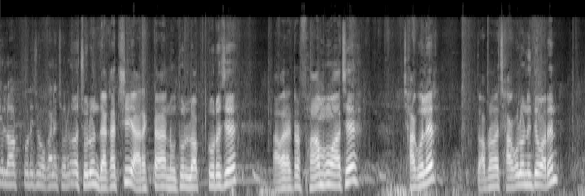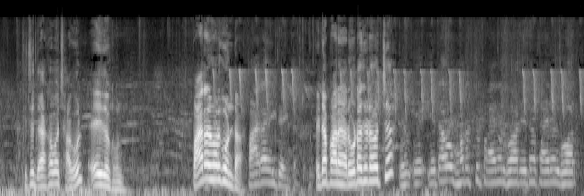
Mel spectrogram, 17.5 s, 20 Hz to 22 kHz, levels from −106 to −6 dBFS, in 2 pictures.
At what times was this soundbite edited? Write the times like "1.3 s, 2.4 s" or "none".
1.2 s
